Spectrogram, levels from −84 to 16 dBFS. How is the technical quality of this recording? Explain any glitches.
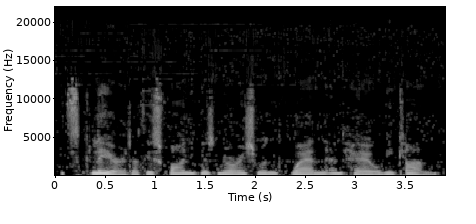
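The technical quality is poor, with one processing fault running through the whole recording and one brief glitch near the end.

Throughout, the gaps between phrases fall to an unnaturally dead hush flecked with twinkling specks. That is overdone noise removal. A noise reduction stage was pushed far too hard, so it cut individual frequency bands down or out whenever they sat close to its noise estimate. The quieter parts of the speech were removed along with the noise, and the isolated bands left switching on and off produce the twinkle.

From 3.48 to 3.53 s there is a short glitch lasting about 50 ms. That is damaged data in a compressed stream. A stretch of the encoded file was corrupted, so the decoder misread those frames, lost its place and searched for the next valid frame header. The garbled output is what comes through as that glitch.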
